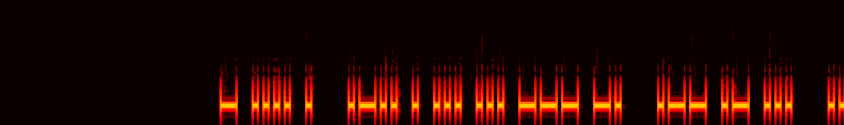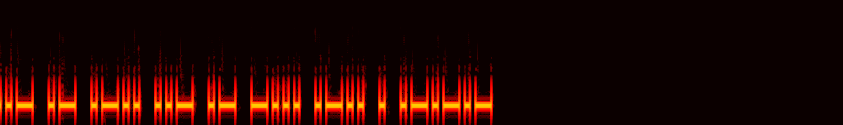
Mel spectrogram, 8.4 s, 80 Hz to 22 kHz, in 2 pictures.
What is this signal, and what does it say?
Morse code, heard as a keyed tone, about 44 wpm, 700 Hz. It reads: THE LESSON WAS VALUABLE.
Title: Sentences from Top 1200 Words 45wpm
